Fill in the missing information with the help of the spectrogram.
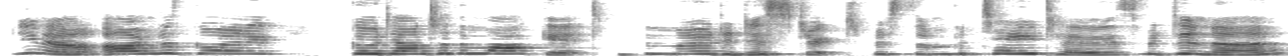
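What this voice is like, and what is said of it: Put-on British accent. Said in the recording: “Why are they British? ... it's the only accent I can do”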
